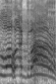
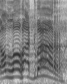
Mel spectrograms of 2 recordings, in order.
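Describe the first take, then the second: First: It is said heroically, with more energy. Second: It is said plainly, with less energy.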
